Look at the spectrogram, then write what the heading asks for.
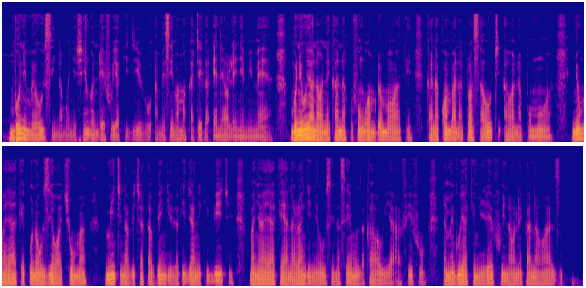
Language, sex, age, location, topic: Swahili, male, 18-24, Nairobi, government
